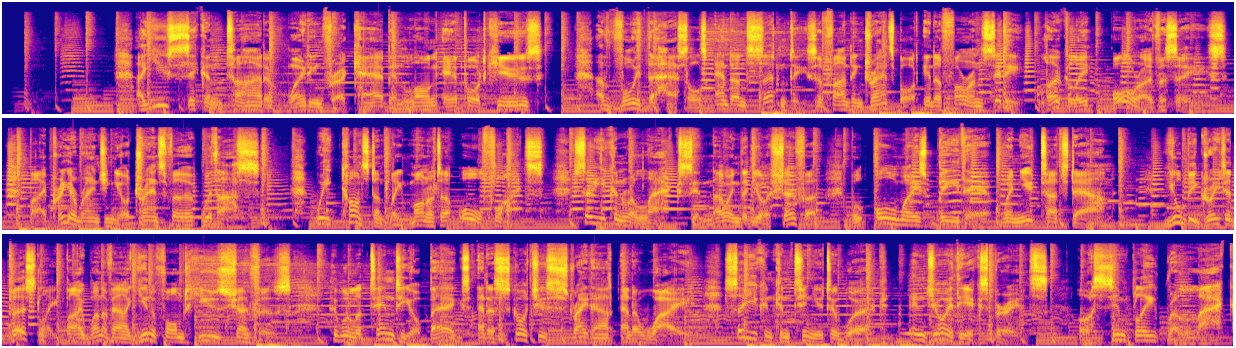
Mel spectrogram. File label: onhold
